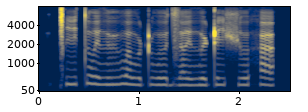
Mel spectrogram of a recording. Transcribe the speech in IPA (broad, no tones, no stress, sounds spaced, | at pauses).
ǀ i t o e̯ ð ʉ β ɐ β o ʈ β ɵ d͡z ɐ e̯ ð ɨ ʈ i ʃ ɵ h a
